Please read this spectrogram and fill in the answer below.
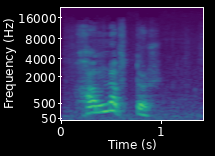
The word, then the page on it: xamnaptur: Xyzyl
